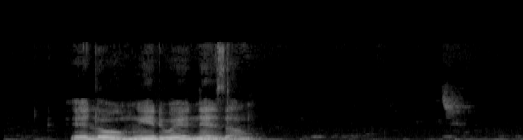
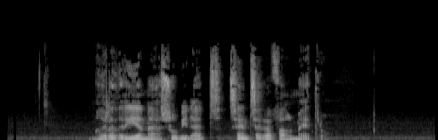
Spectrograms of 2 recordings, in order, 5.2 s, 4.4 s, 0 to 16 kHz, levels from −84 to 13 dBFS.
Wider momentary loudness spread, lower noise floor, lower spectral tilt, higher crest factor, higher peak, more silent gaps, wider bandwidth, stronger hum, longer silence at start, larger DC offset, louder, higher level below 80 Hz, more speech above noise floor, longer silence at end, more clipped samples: first, 14 LU vs 11 LU; first, -69 dBFS vs -58 dBFS; first, -8 dB/octave vs -3.5 dB/octave; about the same, 20 dB vs 22 dB; about the same, -8 dBFS vs -8 dBFS; neither; about the same, 11.5 kHz vs 11.5 kHz; neither; first, 0.7 s vs 0.45 s; neither; about the same, -24 LUFS vs -26 LUFS; about the same, -54 dBFS vs -54 dBFS; first, 46 dB vs 32 dB; first, 2.7 s vs 1.15 s; neither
